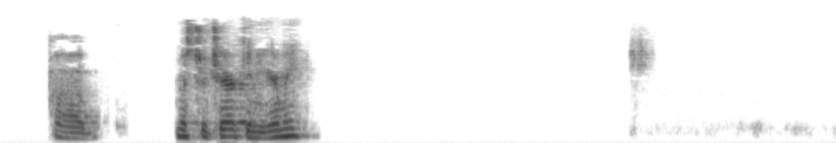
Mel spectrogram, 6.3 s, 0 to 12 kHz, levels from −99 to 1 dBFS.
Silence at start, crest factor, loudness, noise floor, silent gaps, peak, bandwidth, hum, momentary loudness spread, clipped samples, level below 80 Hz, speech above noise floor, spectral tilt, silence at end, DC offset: 0.35 s; 22 dB; -28 LUFS; under -90 dBFS; none; -12 dBFS; 7.6 kHz; none; 24 LU; under 0.1%; -76 dBFS; over 62 dB; -4.5 dB/octave; 1.45 s; under 0.1%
